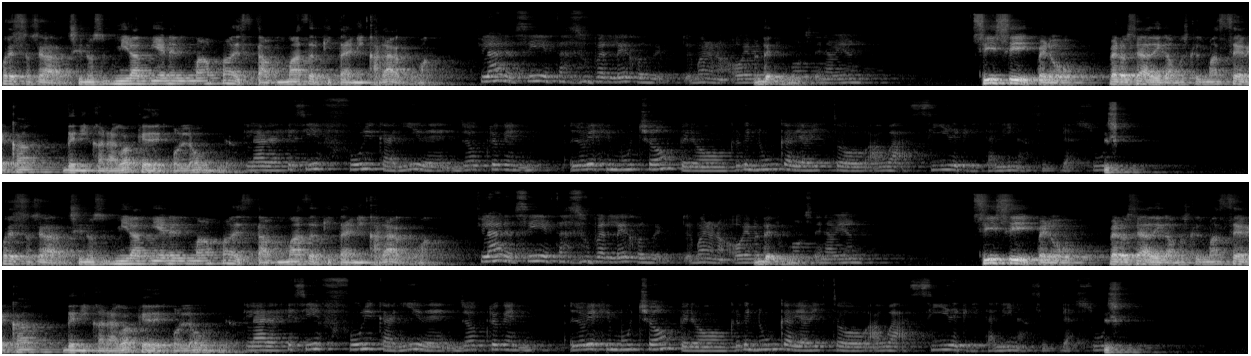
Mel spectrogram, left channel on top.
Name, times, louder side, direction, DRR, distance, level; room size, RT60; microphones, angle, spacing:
voice 1, 0.0-4.3 7.5-8.0 9.7-10.7 11.1-14.8 23.5-23.6, left 1 dB, 20° left, 5 dB, 0.8 m, -22 dB
voice 2, 4.7-8.6 14.9-17.9 18.1-23.6, right 1 dB, 20° right, 5 dB, 0.8 m, -37 dB
13.5 x 8.0 x 4.4 m, 1.3 s
head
